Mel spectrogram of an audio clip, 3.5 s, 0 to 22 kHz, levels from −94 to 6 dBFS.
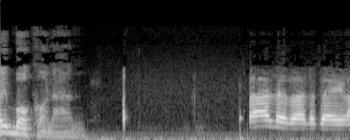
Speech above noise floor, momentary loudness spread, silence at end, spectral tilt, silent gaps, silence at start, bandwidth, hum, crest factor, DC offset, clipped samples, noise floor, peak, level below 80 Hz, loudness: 28 dB; 17 LU; 0 s; -7.5 dB/octave; none; 0 s; 10 kHz; none; 14 dB; under 0.1%; under 0.1%; -40 dBFS; 0 dBFS; -40 dBFS; -14 LUFS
